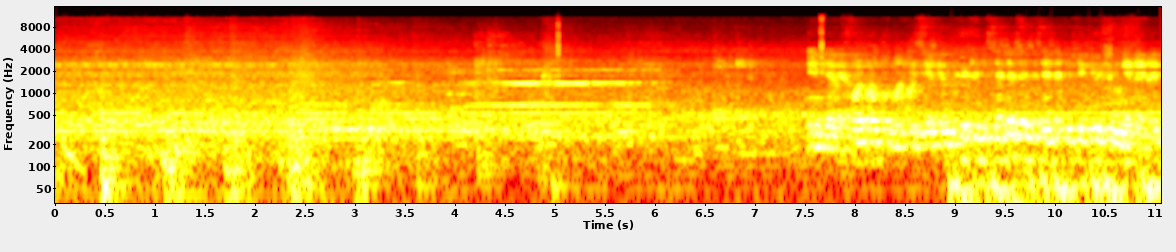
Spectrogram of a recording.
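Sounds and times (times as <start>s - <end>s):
steady rumbling noise: 6.2s - 11.0s.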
